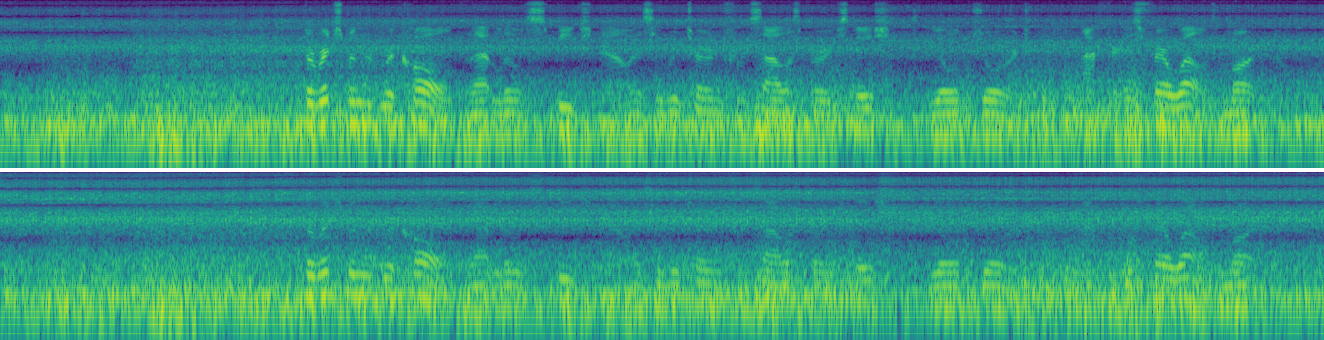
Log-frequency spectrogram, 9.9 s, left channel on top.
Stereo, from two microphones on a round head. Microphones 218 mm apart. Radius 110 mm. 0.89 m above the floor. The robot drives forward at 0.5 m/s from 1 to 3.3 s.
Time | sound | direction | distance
0.0 | a vehicle | 50° right (ahead or behind) | ?
2.3 | a man speaking | 60° left (ahead or behind) | ?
